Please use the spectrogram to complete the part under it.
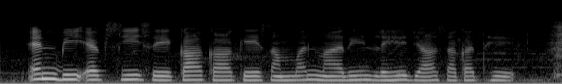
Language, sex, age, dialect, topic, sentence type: Chhattisgarhi, female, 25-30, Eastern, banking, question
